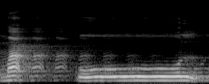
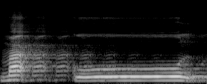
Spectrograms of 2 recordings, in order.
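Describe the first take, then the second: No difference in how they are said.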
